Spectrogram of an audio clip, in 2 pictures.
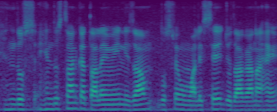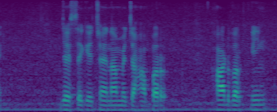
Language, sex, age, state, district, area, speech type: Urdu, male, 30-45, Telangana, Hyderabad, urban, spontaneous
